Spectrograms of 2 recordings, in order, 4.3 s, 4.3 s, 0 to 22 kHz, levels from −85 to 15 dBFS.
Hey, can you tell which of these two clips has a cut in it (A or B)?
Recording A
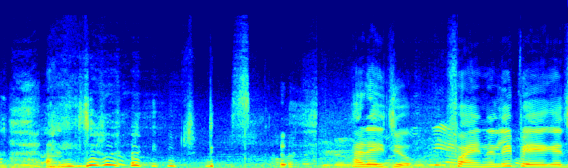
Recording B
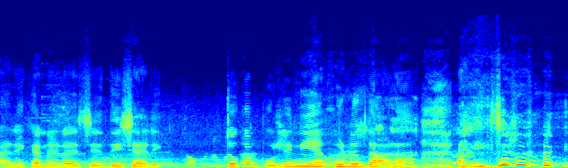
A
